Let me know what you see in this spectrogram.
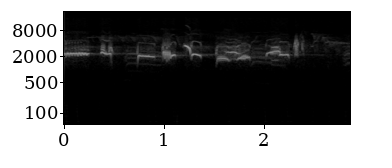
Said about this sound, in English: And soon they were no longer just birds, but became wren. Robin. Blackbird.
